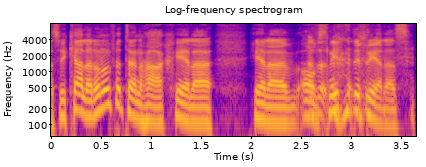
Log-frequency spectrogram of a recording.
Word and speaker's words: Ten Hag: Han heter ju inte Ten Hag, han heter Ten Hag.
